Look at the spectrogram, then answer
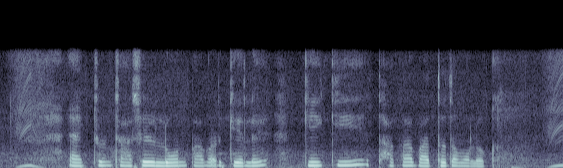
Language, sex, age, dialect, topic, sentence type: Bengali, female, 18-24, Rajbangshi, agriculture, question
